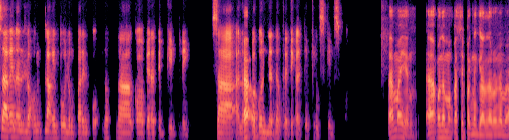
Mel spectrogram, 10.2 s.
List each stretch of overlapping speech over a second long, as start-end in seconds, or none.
none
